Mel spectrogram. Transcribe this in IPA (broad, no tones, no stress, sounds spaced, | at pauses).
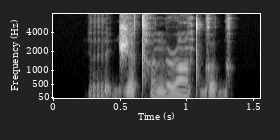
r ḭ ɡ ʒ ɛ tʰ ʌ n ɹ ɑ̃ t ɡ ʊ ɡ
